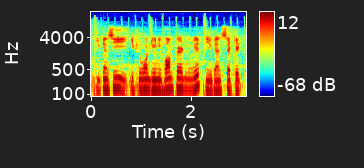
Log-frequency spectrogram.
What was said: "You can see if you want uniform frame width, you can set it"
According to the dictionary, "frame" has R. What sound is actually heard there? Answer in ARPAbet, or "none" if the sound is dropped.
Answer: none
